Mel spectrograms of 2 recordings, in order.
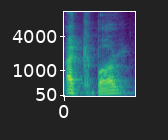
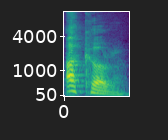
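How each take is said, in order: First: The b sound in the middle is pronounced. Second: The b sound in the middle is left out. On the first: The speaker calls it right. "rather than Akbar" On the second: The speaker calls it wrong. "he he's missing one letter"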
